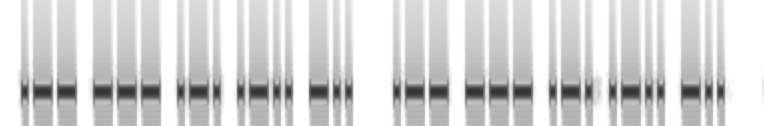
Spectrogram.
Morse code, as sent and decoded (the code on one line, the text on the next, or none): .-- --- .-. .-.. -.. / .-- --- .-. .-.. -..
WORLD WORLD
